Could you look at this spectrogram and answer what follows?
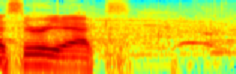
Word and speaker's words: Syriacs: How do you say his last name again? Oh, Syriacs? Yeah, Syriacs.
